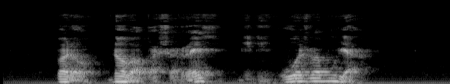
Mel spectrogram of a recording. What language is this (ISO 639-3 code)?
cat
